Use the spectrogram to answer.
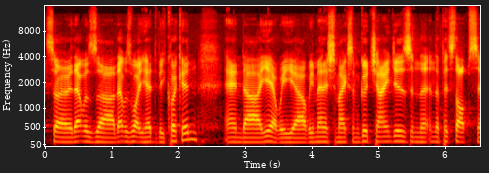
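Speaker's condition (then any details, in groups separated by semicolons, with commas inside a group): No condition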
